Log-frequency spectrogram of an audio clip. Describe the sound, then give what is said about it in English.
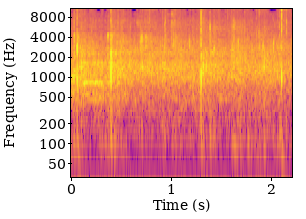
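Light applause from a church audience welcoming the children. It is faint and brief, a soft wash of clapping with a few sharper claps standing out. “Our big kids are here this morning, fellowship with us. Yeah, give them a round of applause.”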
